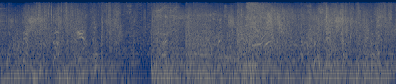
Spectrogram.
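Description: Explosions burst and crackle.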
